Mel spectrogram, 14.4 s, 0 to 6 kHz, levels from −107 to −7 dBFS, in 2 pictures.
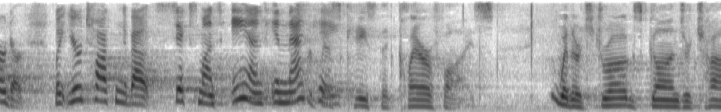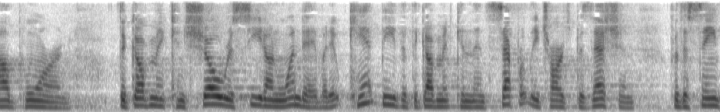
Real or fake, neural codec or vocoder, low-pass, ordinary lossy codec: real; none; 5.4 kHz; MP3, 32 kbps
